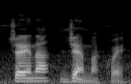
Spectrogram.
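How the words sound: Latin spoken with an Italian pronunciation. "in Italy"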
